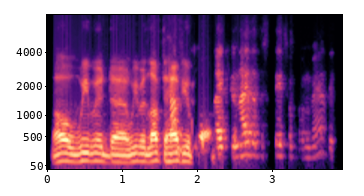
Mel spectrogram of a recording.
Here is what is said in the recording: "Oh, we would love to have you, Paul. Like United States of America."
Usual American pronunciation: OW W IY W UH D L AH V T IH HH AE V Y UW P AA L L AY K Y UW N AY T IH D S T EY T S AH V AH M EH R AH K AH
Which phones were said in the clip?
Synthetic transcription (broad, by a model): OW W IY W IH D L AH V T IH HH AE V Y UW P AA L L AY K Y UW N AY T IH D S T EY T S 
